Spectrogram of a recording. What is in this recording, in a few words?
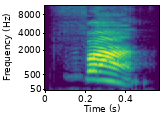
"fan4", pinyin; pinyindct-open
